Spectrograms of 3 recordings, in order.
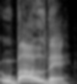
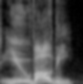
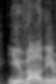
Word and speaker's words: Uvalde: and then i was calling it uvalde or ubalde ubalde texas it's like a border town or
